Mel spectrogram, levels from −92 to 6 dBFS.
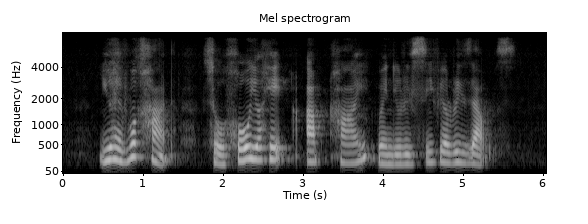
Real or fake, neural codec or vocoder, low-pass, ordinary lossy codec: fake; codec, 24 kHz, 3.1 kbps, DualCodec; 7.2 kHz; none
